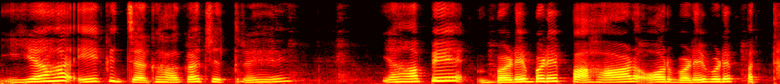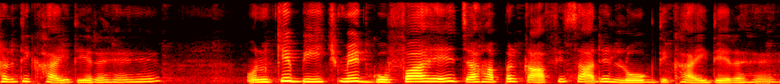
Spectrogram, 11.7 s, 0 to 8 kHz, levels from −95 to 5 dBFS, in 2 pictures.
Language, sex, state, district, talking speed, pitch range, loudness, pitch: Hindi, female, Goa, North and South Goa, 160 wpm, 215-260 Hz, -20 LUFS, 240 Hz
